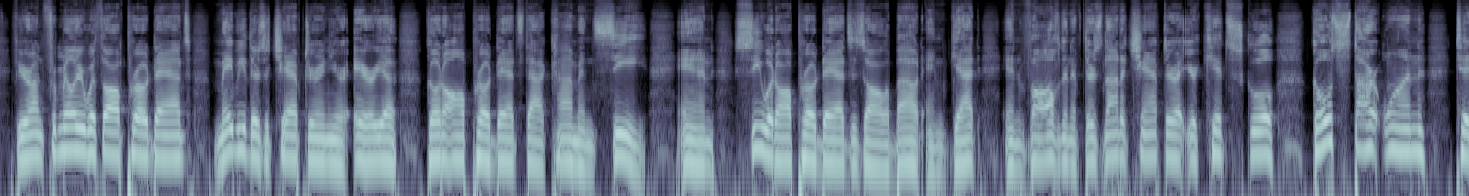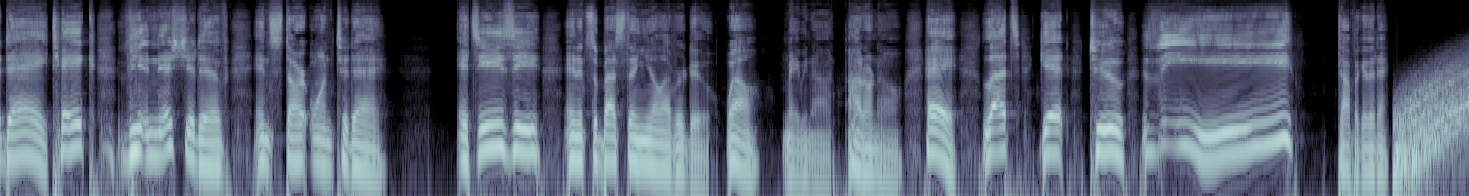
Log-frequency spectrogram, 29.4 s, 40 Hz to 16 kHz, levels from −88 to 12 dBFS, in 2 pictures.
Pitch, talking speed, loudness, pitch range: 125 Hz, 155 wpm, -16 LUFS, 110-145 Hz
